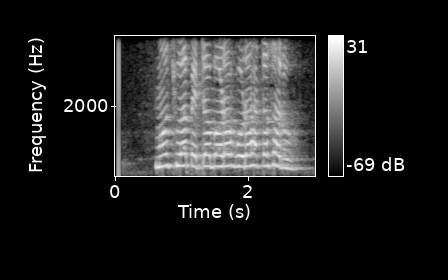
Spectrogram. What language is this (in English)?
Odia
